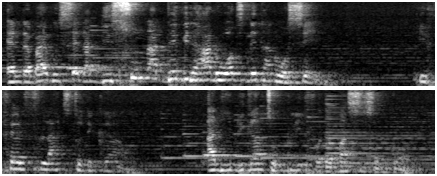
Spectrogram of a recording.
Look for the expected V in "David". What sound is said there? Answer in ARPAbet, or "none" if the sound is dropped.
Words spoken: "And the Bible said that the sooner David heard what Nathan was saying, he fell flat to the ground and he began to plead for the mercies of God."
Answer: V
